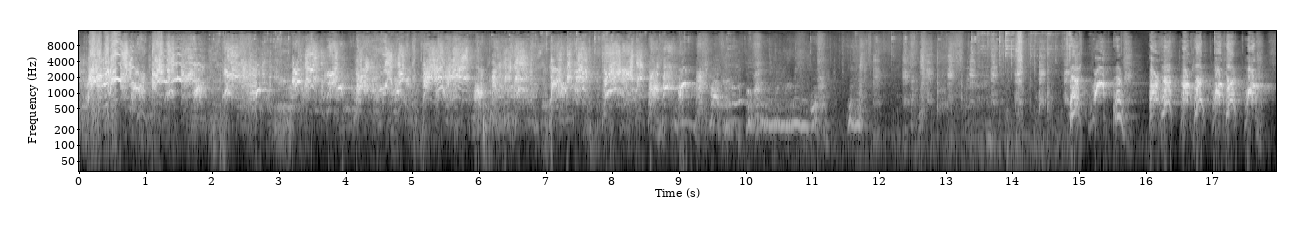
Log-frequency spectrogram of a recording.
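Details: Yorkshire terriers facing a raccoon bark in rapid, overlapping high-pitched yaps, slowing into scattered yips and a brief low growl midway before the barking resumes.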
